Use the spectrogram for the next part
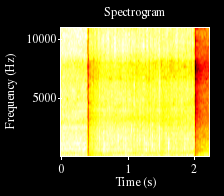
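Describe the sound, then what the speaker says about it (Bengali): Small fish frying crisp in hot oil in a home kitchen give a steady, bright sizzle that starts abruptly and holds for under two seconds before cutting off. "এবার মাছগুলো ভেজে নেব"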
